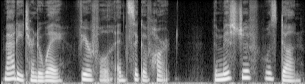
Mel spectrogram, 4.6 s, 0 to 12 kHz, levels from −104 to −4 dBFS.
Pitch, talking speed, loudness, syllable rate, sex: 190 Hz, 155 wpm, -17 LUFS, 4.7 syllables/s, female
